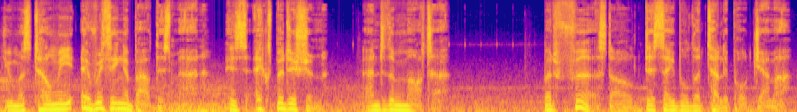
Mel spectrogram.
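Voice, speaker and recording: A man's voice: on the low side, lively intonation, normal speed, natural voice. Man playing a curt, imperious inquisitor. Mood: stern. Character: stern, commanding male inquisitor, curt and imperious. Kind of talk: video game voice acting. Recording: loud music behind the voice. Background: loud game music.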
